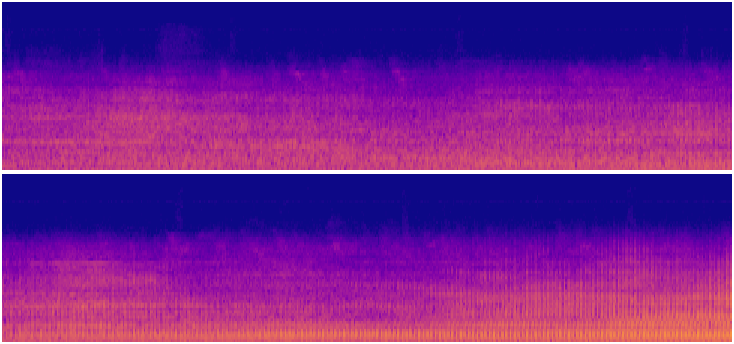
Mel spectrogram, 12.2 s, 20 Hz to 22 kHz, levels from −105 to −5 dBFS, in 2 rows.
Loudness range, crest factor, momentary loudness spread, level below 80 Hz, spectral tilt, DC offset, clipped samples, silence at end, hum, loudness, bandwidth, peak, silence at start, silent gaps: 10 LU; 22 dB; 14 LU; -56 dBFS; -9 dB/octave; under 0.1%; under 0.1%; 0 s; none; -45 LUFS; 6.4 kHz; -20 dBFS; 0 s; none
